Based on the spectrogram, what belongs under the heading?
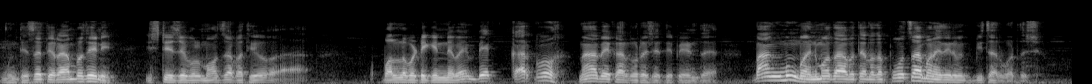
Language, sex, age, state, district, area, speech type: Nepali, male, 45-60, West Bengal, Darjeeling, rural, spontaneous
